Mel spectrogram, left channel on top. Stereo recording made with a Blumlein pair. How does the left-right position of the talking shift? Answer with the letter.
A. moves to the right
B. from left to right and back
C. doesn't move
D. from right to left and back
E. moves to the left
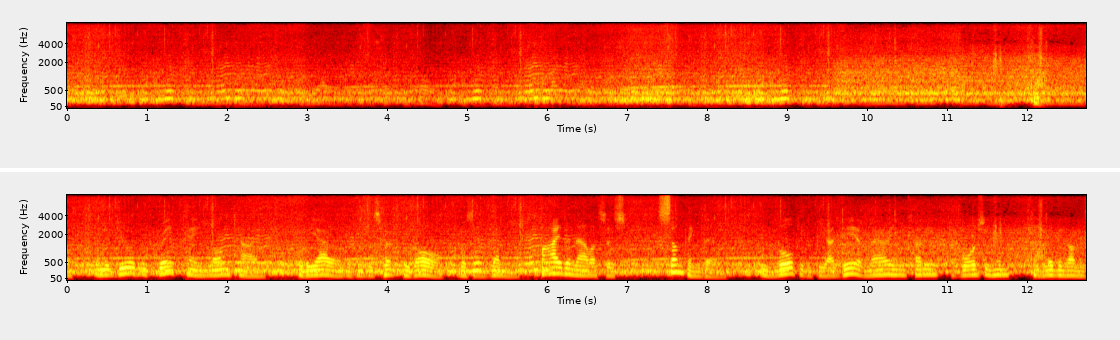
C.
